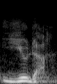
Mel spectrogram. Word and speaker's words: Judah: The two southern tribes were called Benjamin and Judah, more properly pronounced Judah, because we didn't get the harder sound to the J until about 200 years ago.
